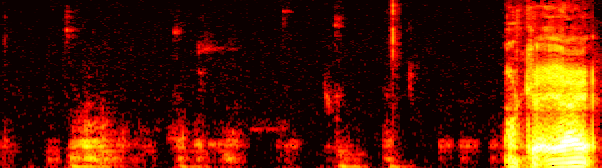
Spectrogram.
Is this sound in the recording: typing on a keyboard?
yes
